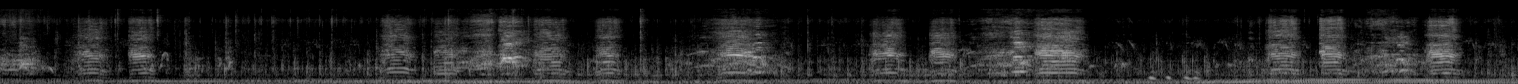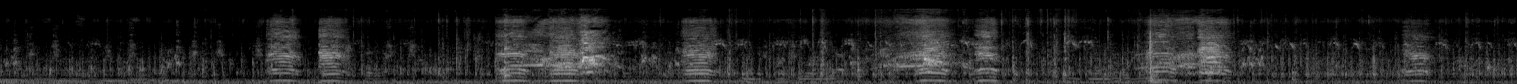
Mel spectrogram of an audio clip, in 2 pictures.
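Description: Domestic geese honking repeatedly in bursts of calls, with a quieter spell in the middle.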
